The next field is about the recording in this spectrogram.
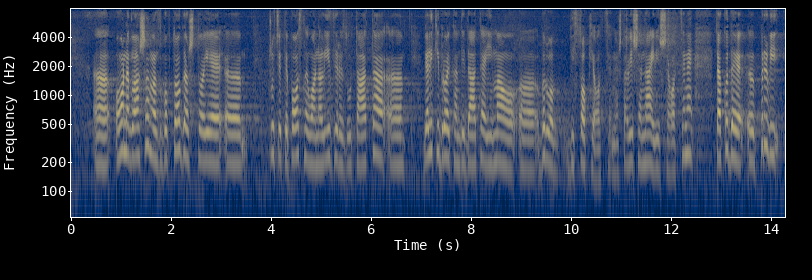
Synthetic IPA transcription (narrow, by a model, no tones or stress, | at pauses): o̞ʋonaɡlˠaʃaːʋamzbo̞ɡt̪o̞ɡaʃt̪o̞je | t͡ʃut͡ɕe̞t̪epo̞sleuanaliːziɾe̞zulˠt̪aːt̪a | ʋelikibɾo̞ːjkand̪id̪aːt̪ajeimaoʋr̩lˠo̞ | ʋiso̞ke̞o̞t̪sene̞ʃt̪aʋiʃenaːjʋiʃe̞o̞t̪sene̞ | t̪ako̞d̪ajepr̩ʋi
